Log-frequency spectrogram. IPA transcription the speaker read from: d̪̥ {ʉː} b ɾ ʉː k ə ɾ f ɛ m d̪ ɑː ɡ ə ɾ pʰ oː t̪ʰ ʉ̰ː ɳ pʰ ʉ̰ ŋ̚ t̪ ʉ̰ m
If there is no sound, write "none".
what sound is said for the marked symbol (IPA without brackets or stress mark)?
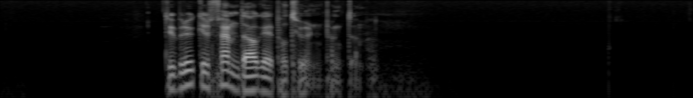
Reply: ʉː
